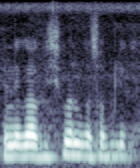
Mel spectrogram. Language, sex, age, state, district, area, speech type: Assamese, male, 60+, Assam, Darrang, rural, spontaneous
